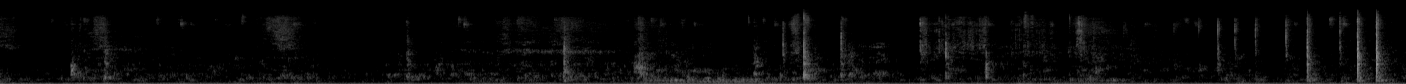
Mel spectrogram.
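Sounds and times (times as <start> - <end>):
faint room noise: 0.0 - 14.0.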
